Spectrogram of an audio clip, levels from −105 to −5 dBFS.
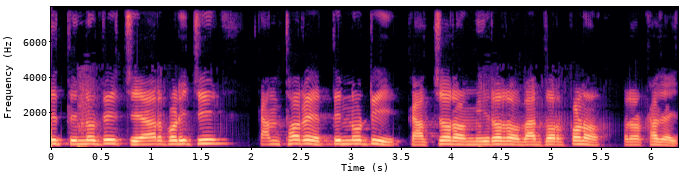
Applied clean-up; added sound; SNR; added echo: neural mask model DeepFilterNet 3.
